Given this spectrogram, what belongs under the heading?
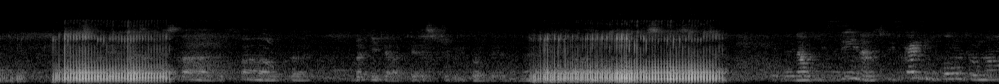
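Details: Seven-month-old English Bulldog puppy snoring: two long, loud, rattling snores about five seconds apart, with quieter snuffling breaths between them; flat-faced dog snoring.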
